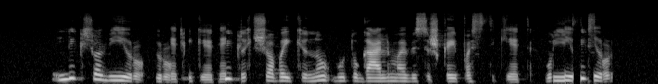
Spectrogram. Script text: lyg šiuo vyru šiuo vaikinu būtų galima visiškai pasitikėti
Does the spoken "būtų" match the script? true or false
true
